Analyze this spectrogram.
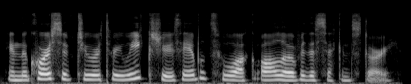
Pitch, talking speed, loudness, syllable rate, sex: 215 Hz, 260 wpm, -17 LUFS, 5.9 syllables/s, female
